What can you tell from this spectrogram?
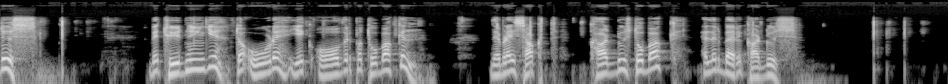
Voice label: kardus, Numedalsmål

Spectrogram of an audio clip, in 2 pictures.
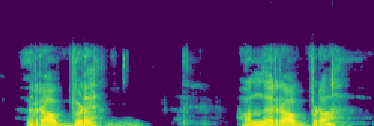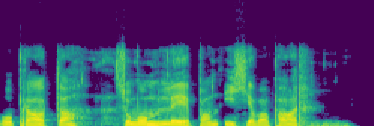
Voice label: ravLe, Numedalsmål; Han ravLa o prata som om lepan ikkje va par.

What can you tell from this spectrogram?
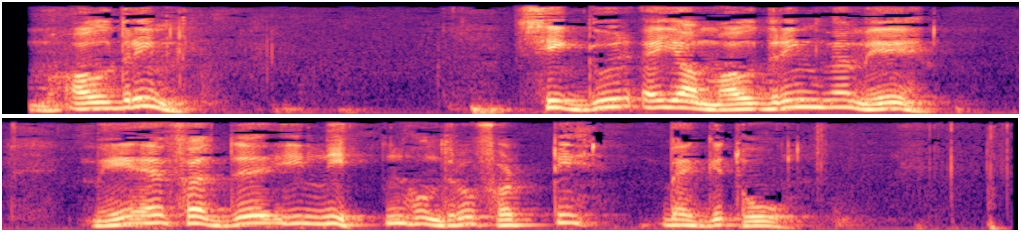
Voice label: jamaldring, Numedalsmål

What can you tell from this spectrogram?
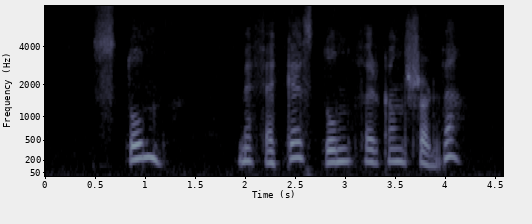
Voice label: stonn, Numedalsmål; Substantiv hokjønn

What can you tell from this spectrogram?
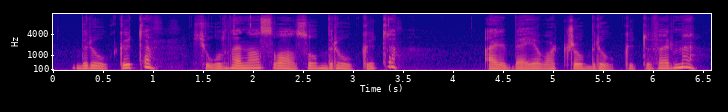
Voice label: "brokute", Numedalsmål

